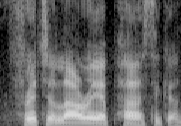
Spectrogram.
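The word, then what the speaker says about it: Fritillaria persica: are more persica fritillary fritillaria persico this is how you say it but this is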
